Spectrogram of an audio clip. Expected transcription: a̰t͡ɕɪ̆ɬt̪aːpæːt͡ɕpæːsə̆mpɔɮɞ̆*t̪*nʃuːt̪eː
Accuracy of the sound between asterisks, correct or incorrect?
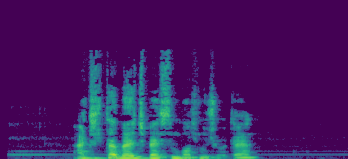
incorrect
